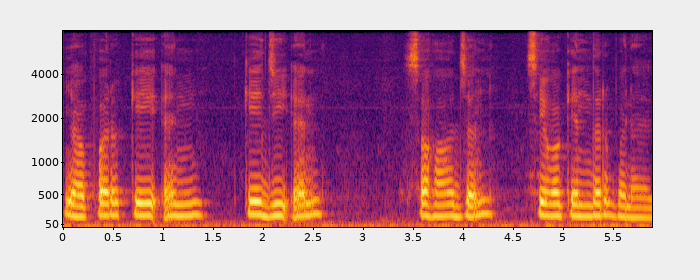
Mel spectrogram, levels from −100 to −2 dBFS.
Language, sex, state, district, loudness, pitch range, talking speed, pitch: Hindi, male, Uttar Pradesh, Muzaffarnagar, -14 LUFS, 175-190 Hz, 90 wpm, 180 Hz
